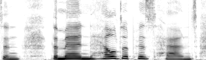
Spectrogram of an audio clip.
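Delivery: ordinary delivery, nothing marked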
